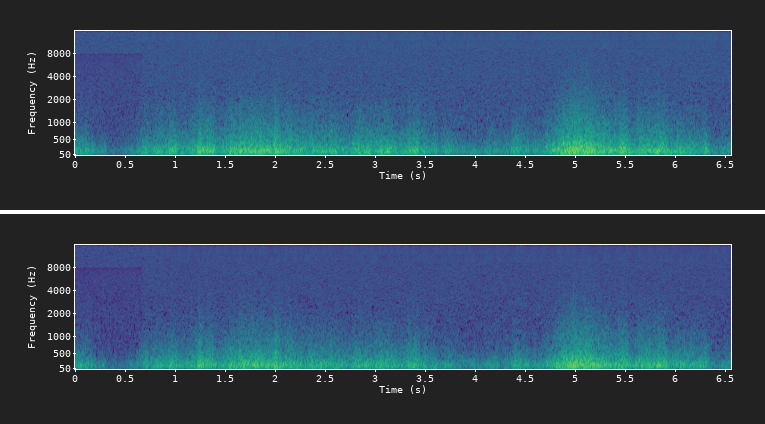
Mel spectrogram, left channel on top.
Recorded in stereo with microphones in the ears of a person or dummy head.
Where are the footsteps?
No footsteps in this recording.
